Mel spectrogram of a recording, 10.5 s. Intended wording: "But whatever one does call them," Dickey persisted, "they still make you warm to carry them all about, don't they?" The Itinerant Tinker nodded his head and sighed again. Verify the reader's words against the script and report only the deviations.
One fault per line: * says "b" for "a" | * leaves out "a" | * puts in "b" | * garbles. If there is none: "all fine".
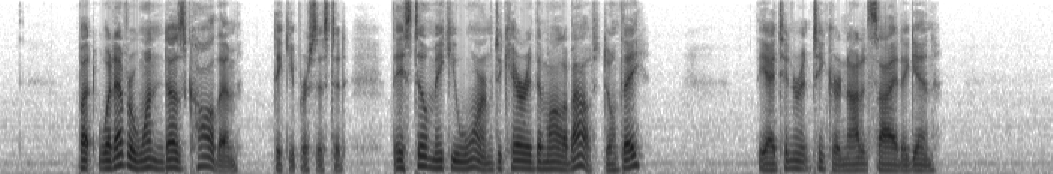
* leaves out "his head and"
